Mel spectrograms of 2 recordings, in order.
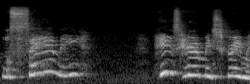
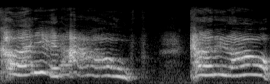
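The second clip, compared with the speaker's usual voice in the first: put-on hollering scream, slow, each word stretched; 3 semitones higher than usual. Retelling signaling to her husband on the mower: imitating her own screaming. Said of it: "I was going".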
